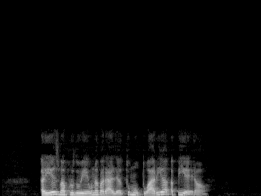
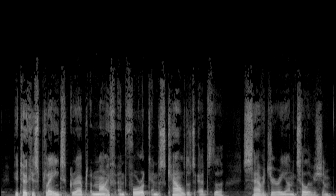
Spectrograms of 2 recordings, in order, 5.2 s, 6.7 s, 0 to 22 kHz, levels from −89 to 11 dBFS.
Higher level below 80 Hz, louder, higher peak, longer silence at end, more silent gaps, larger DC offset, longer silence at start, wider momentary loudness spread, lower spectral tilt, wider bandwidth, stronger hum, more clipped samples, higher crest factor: second, -60 dBFS vs -54 dBFS; first, -15 LUFS vs -22 LUFS; about the same, -2 dBFS vs 0 dBFS; first, 1.15 s vs 0.1 s; neither; neither; first, 0.8 s vs 0.3 s; second, 8 LU vs 11 LU; first, -8.5 dB/octave vs -6 dB/octave; second, 6.6 kHz vs 13.5 kHz; neither; neither; about the same, 16 dB vs 20 dB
